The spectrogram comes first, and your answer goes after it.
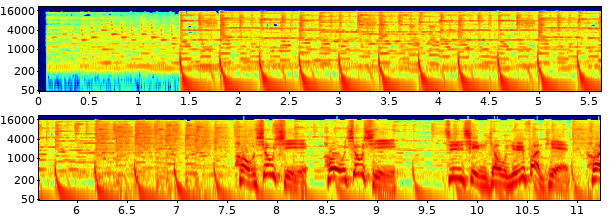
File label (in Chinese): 男 促销 饭店开业; 鸡庆有鱼饭店开业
